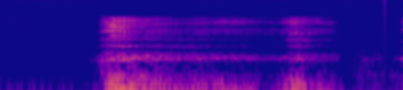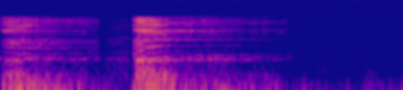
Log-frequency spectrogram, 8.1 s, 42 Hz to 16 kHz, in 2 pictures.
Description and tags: Some short growls used in my Zod2 recording.
beasts, creatures, growl, horror, monster, scary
